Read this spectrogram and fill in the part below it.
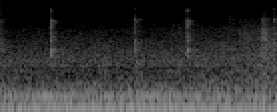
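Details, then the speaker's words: Ford Maverick (LS turbo swap build) at idle, left turn signal on: crisp flasher relay clicks about every half second over a low idle hum; left side flashes, but nothing shows on the dash and the right side barely works. "You can hear when I click on the left directional, I can hear relay click"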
